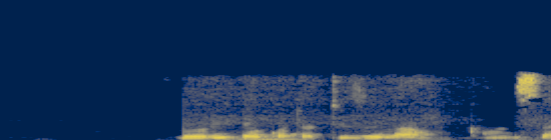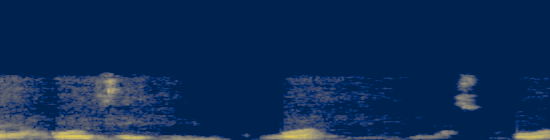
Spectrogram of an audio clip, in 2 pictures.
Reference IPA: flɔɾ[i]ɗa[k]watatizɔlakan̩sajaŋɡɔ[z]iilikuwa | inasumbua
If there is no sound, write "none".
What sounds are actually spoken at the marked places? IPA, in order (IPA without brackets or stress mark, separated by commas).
i, k, z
